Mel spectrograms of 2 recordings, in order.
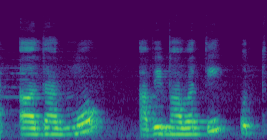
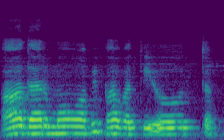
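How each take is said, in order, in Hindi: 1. आखिरी शब्द अलग-अलग टुकड़ों में बाँटकर बोले जाते हैं। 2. आखिरी शब्द आपस में जुड़कर एक ही रूप में बोले जाते हैं। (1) "अलग अलग बोलेंगे तो आसान हो जाएगा" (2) "ऐसे बोलना है"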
